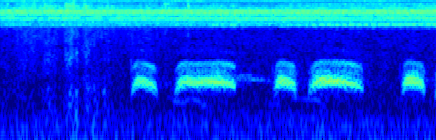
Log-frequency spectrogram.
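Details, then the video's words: Spotted dove (terkukur) in a decoy trapping session at Ujung Batu, Rokan Hulu, Indonesia, where wild birds react angrily; quieter, more distant cooing in several short and long notes against a noisy background. "Pukul Pikat, Burung Liar Terlalu Emosi Dengar Bunyi Pikat ini."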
